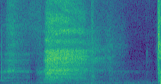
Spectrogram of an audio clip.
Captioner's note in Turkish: Nefes sesleri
